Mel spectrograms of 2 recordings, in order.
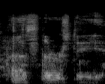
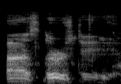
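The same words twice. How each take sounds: First: A light hint of a drawling country voice; barely into the Sling Blade character; mild Billy Bob Thornton. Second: Slow and louder, higher Sling Blade voice; Billy Bob Thornton impression. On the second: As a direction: lean into the hammed-up Sling Blade voice, slowly. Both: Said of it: "my imitation of Billy Bob Thornton".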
